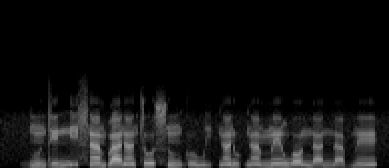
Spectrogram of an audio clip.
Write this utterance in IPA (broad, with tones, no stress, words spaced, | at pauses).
ɡ͡bũ˧de˧ni˦ sã˦ba˦˨ɾã˨˦to˦ sũ˦˨ɡo˨wi˨ ɡã˨˦ɾu˦˨ɡã˨˦ mɛ̃˦wɔ˦˨ na˨na˨ bɛ̃˨˦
